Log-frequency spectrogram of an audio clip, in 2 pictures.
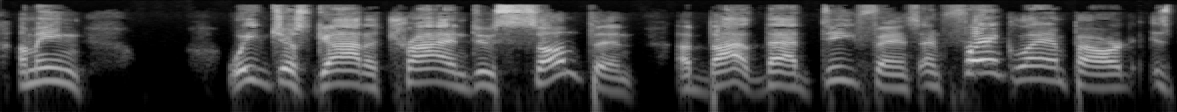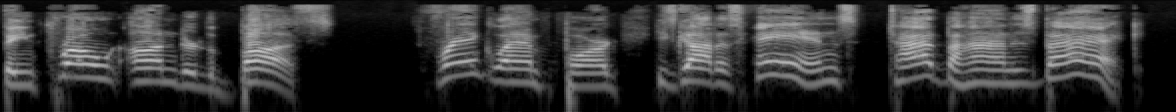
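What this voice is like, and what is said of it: Put-on Texan accent. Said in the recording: “all I can hear is the dulcet tones of a Texan accent.”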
